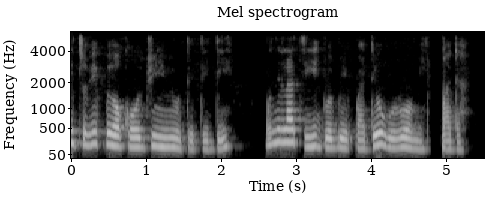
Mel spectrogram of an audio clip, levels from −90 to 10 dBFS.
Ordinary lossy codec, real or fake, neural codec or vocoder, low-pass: none; real; none; 5.4 kHz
